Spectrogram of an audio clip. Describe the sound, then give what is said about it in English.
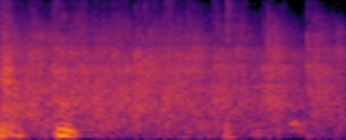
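An audience claps in a steady, dense patter of many hands that keeps going for a couple of seconds, with a few brief bits of voice rising over it. “I'm like, you don't have to clap.”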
